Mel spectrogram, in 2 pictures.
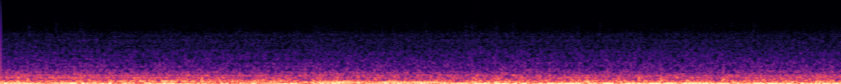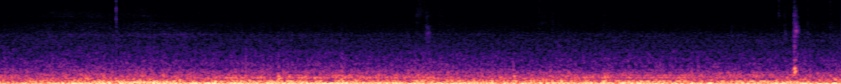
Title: #HummingSound #BadWheelHubBearing #shorts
